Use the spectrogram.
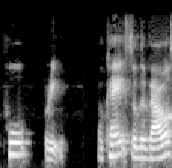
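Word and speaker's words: פורים: E, as in like Purim, okay? So it's not Purim or Purim. The U is pronounced as U and the I is pronounced as E, so Purim.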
